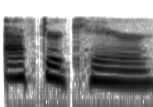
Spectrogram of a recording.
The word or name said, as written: aftercare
